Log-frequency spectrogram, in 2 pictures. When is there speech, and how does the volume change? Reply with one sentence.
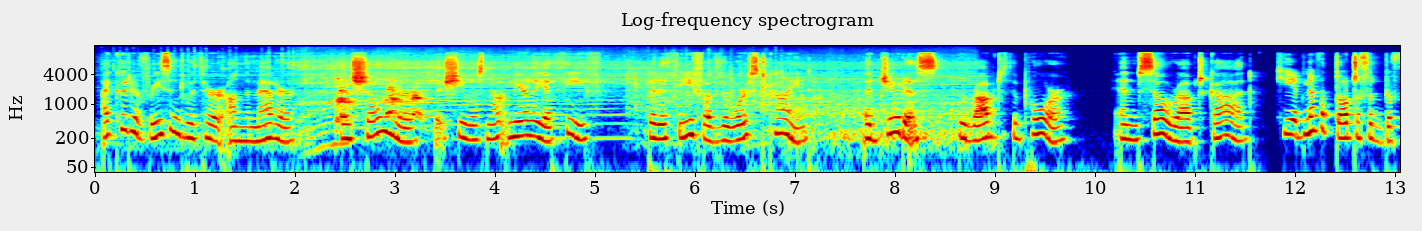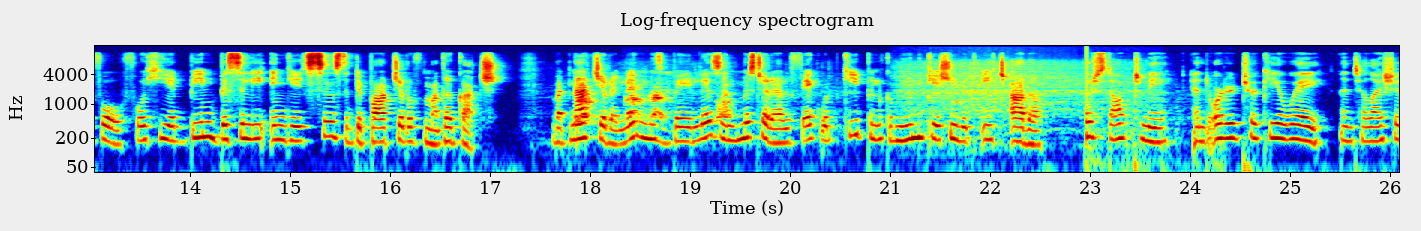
The speech can be heard from 0.1 to 26.0 s, at a steady volume.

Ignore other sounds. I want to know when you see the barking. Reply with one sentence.
The barking can be heard from 2.4 to 3.4 s and from 17.8 to 19.4 s.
